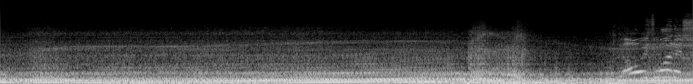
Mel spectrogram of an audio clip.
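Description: A car with a faceplated Tremec manual transmission pulls away in first gear. Its engine hums loud and steady at close range while someone talks over it.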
